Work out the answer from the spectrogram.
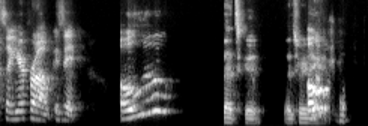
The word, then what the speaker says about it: Oulu: So you're from, is it Oulu? That's good. That's really Oulu. All right. I'm pretty proud of myself. All right. Can you tell me a little bit about what Oulu is like?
